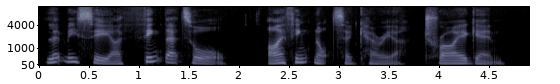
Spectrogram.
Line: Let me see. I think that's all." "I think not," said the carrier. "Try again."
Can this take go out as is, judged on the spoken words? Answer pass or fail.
fail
